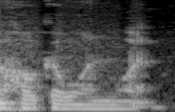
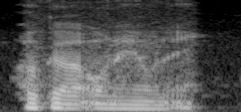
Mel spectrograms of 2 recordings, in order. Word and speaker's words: Hoka One One: How they were like, everyone's calling it 1-1, so we're officially now Hoka 1-1. And they were like, no, Hoka 1-1's weird. Let's go back to how we originally intended our name to be pronounced, Hoka One One.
